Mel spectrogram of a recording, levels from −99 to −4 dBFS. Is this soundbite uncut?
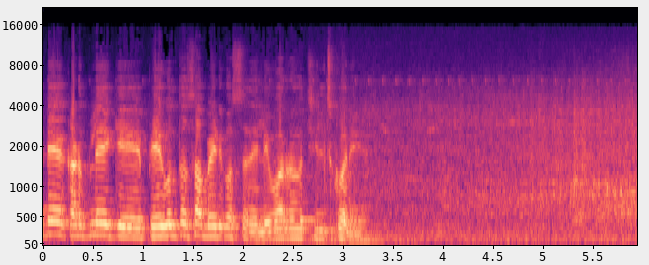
yes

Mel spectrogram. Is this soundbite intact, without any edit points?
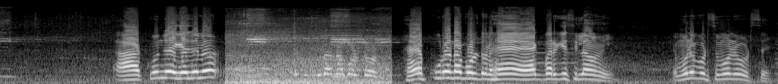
yes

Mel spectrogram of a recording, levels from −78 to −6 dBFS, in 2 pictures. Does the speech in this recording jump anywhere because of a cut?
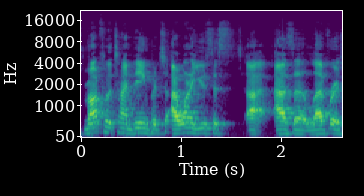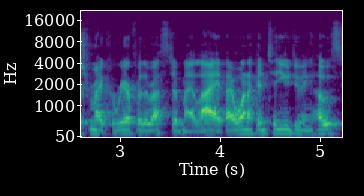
no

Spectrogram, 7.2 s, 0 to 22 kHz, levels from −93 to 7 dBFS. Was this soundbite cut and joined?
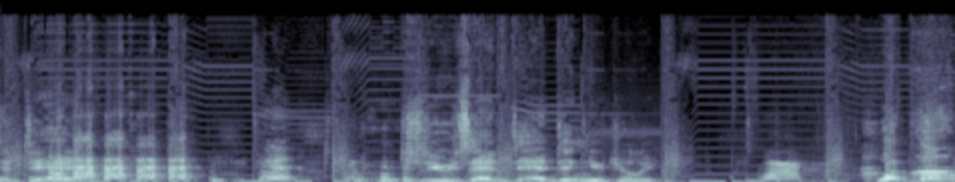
no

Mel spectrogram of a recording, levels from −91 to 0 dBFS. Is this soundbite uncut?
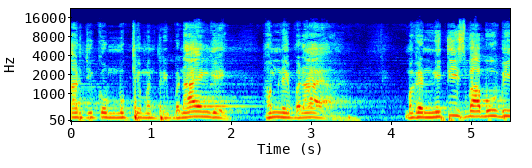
yes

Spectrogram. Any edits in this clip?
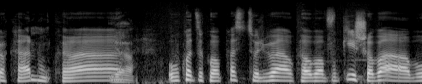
yes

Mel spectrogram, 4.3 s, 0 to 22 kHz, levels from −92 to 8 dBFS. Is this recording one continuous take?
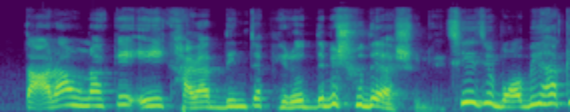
no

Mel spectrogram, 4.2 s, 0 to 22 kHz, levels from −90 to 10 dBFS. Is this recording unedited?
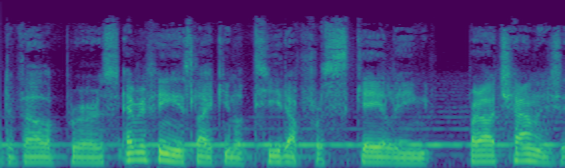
no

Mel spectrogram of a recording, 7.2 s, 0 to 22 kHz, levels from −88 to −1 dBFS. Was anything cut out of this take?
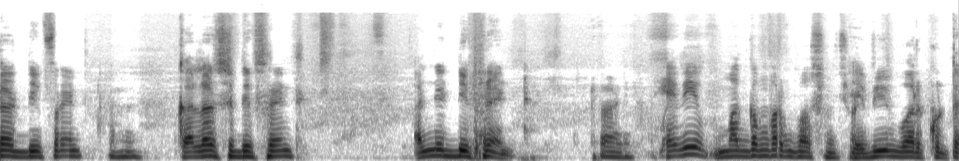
yes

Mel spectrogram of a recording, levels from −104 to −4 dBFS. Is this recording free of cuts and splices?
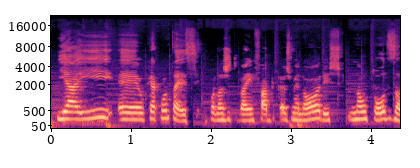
no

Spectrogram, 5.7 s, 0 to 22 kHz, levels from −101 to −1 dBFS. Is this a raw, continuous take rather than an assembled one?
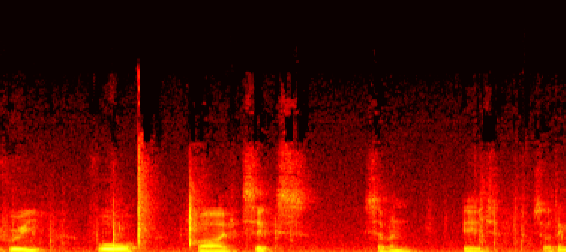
yes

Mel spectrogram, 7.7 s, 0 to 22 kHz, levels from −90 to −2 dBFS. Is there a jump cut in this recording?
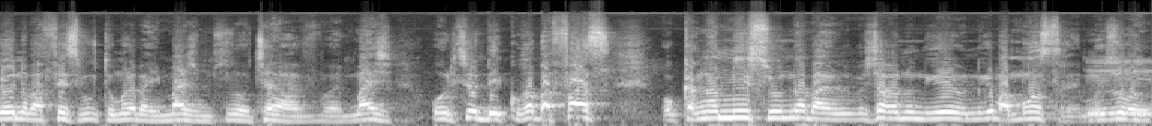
no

